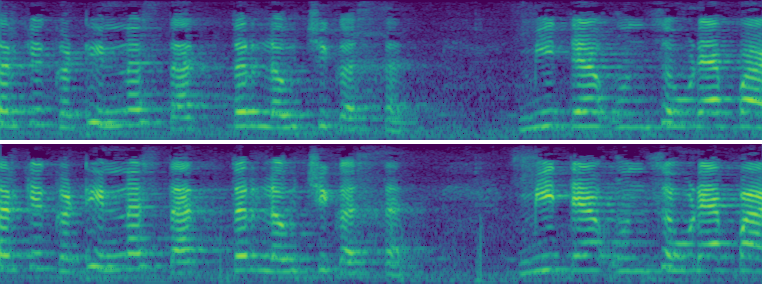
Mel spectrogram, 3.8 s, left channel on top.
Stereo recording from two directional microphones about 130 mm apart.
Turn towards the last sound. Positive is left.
turn(degrees=40)  # may be behind; listen again after turning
